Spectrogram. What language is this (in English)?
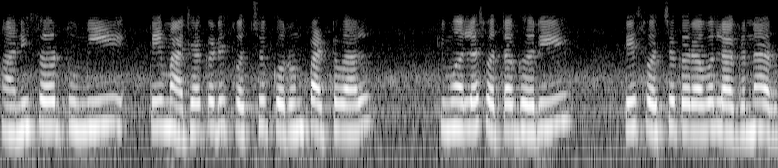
Marathi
